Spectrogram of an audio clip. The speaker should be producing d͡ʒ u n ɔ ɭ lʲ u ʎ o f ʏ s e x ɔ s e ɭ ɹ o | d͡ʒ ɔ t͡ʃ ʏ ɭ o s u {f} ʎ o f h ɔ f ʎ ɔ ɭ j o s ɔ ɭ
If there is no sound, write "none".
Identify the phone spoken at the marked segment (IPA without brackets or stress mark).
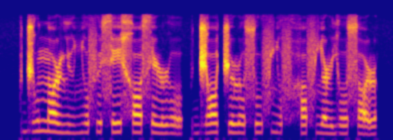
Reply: f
